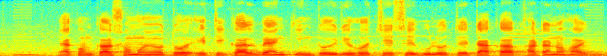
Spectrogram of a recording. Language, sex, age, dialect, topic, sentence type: Bengali, male, 18-24, Northern/Varendri, banking, statement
